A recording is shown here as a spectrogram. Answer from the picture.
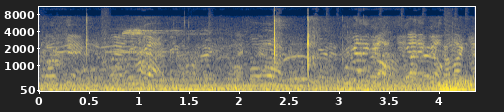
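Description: Indistinct chatter of several people talking at once outdoors, over a steady low rumble.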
